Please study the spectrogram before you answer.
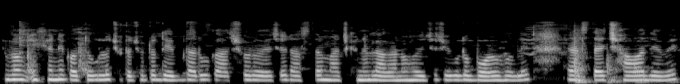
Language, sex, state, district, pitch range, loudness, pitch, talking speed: Bengali, female, West Bengal, North 24 Parganas, 195-215 Hz, -17 LUFS, 205 Hz, 165 wpm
